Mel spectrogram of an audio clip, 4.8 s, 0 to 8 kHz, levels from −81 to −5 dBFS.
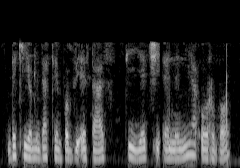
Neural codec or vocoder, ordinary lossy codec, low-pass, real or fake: none; AAC, 16 kbps; 7.2 kHz; real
